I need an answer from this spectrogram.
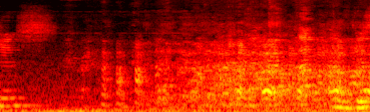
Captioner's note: audience laughing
